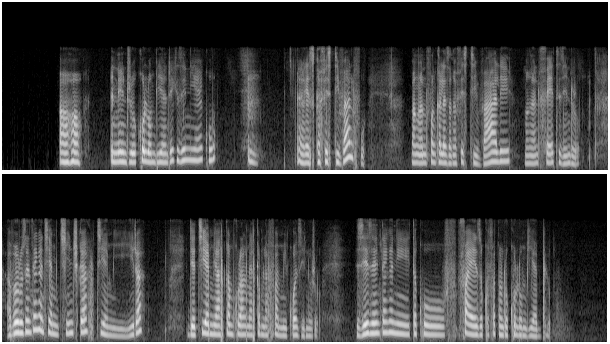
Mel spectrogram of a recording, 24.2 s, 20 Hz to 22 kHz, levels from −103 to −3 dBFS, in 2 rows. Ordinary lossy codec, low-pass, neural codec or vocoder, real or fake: none; 7.2 kHz; none; real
